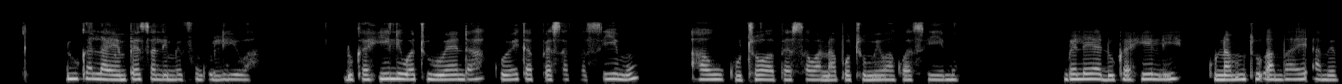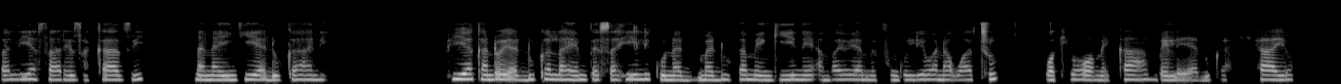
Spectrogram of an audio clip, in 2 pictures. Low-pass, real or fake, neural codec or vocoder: 7.2 kHz; real; none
